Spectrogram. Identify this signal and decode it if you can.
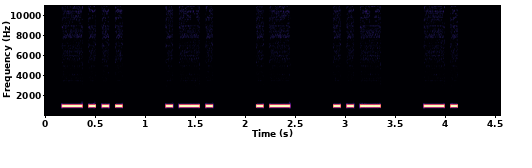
Morse code, heard as a keyed tone, about 18 wpm, spaced as for 12 wpm, 1000 Hz. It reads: BRAUN
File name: qotdfiles / 12wpm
